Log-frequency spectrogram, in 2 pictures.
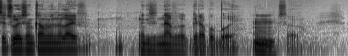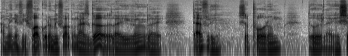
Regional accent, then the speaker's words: New York, United States; No offense to … but, you know, I'm from New York. I don't even know no

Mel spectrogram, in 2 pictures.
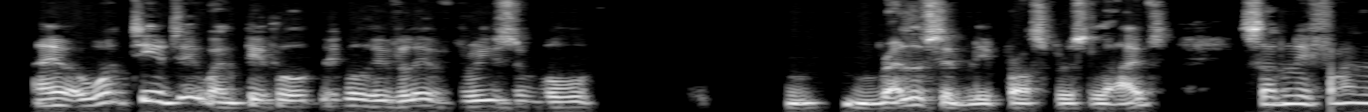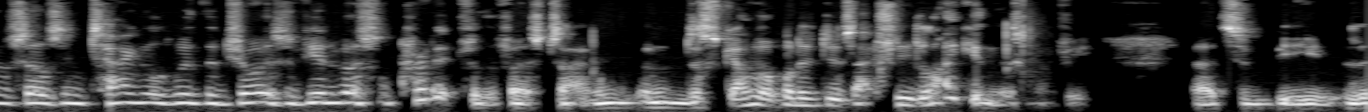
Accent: Oxford, South East England, United Kingdom; I look around my hometown of Oxford now, and I tremble for all the small businesses.

